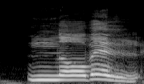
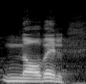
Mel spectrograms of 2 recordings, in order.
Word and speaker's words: Nobel: Te van a dar el Premio… , el Premio Nobel. Esto es un apellido, es el apellido de un señor, de Alfred Nobel, que era sueco.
